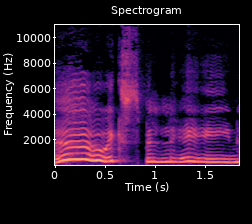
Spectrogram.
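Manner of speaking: fervent, very high-pitched pleading tone. Narrator voicing Cousin Mildred answering William's ghost act, pleading ardently. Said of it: "she pleaded ardently".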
